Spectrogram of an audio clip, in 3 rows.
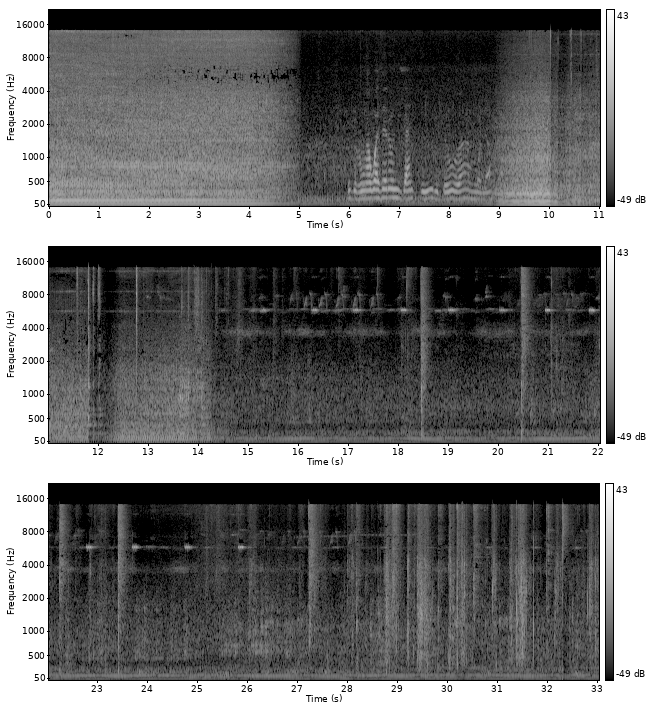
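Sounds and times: machine engine running: 0:00.0 - 0:05.8
footsteps crunching through dry leaves: 0:25.0 - 0:33.0.

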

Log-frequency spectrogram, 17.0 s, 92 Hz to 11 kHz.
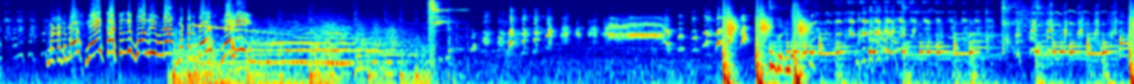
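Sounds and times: laughter: 0:00.0 - 0:01.4, 0:07.0 - 0:16.9
shrill cry: 0:02.6 - 0:04.0, 0:09.1 - 0:10.2
background music: 0:02.6 - 0:07.0, 0:11.6 - 0:17.0.

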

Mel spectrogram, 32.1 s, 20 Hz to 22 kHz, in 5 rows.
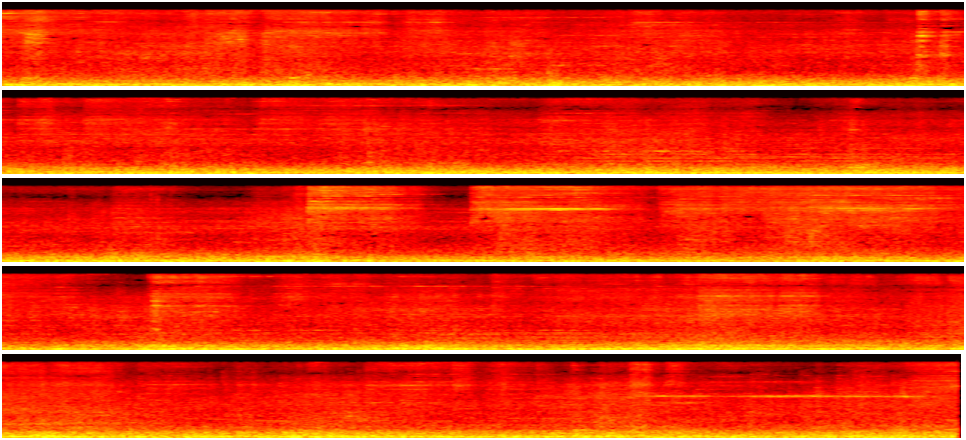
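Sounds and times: train rumbling on rails: 0:00.0 - 0:32.0
high wheel squeals: 0:07.3 - 0:09.1, 0:14.9 - 0:19.5, 0:29.5 - 0:32.0.

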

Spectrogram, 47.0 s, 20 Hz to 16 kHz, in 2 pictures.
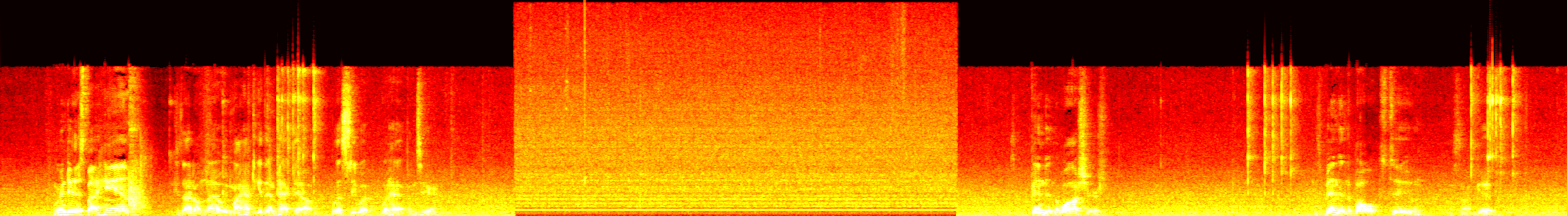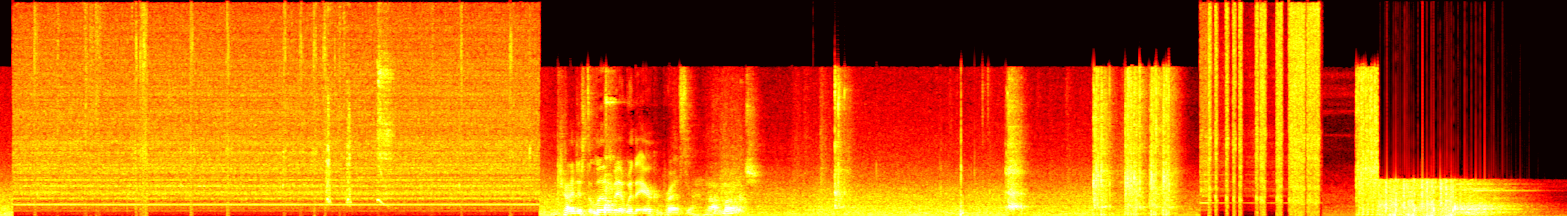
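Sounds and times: air compressor running: 0:07.7 - 0:14.4, 0:23.7 - 0:31.6
short squeak: 0:28.3 - 0:29.4.

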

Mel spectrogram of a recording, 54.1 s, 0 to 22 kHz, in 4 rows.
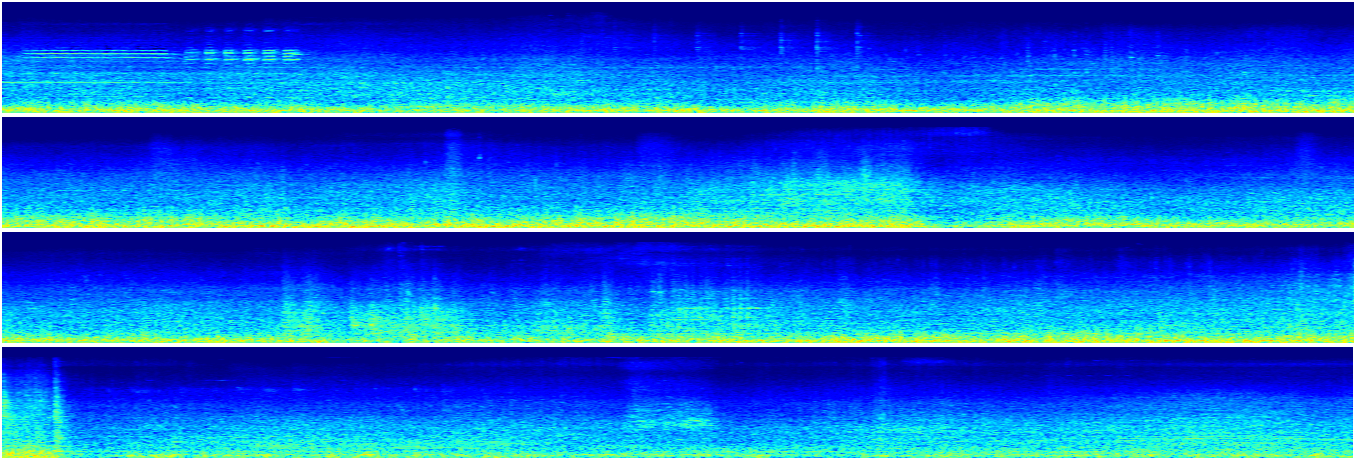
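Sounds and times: low road rumble: 0:00.0 - 0:54.0
passing traffic: 0:00.0 - 0:54.0.

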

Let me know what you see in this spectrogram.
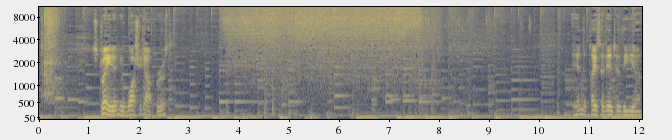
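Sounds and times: faucet water running: 0:00.0 - 0:00.5, 0:03.6 - 0:10.1.

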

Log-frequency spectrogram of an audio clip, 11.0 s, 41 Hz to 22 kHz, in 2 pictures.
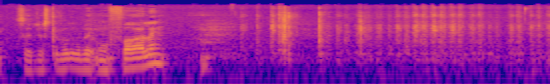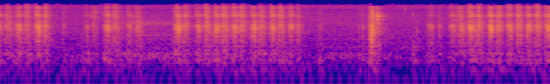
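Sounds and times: file rasping on metal: 0:03.4 - 0:08.6, 0:09.8 - 0:11.0.

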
